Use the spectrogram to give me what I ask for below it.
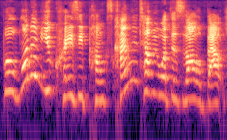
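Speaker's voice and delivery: mildly shouted, indignant question; exasperated shout. A narrator's reading. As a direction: demand an explanation, fed up. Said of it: "shouted Bruno".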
